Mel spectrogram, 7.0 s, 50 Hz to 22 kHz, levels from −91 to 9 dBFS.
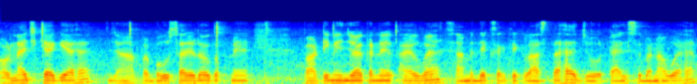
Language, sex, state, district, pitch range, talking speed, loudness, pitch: Hindi, male, Bihar, Vaishali, 110-120 Hz, 260 wpm, -17 LUFS, 115 Hz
